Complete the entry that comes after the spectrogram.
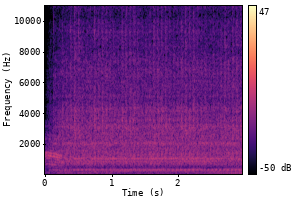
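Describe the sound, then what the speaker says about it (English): Sewing machine stitching the short sides of a knit neckband together, a continuous fast mechanical whir with steady rhythmic chatter, moderately close and unbroken. "we're gonna sew those short sides together to make one continuous band on the round"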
